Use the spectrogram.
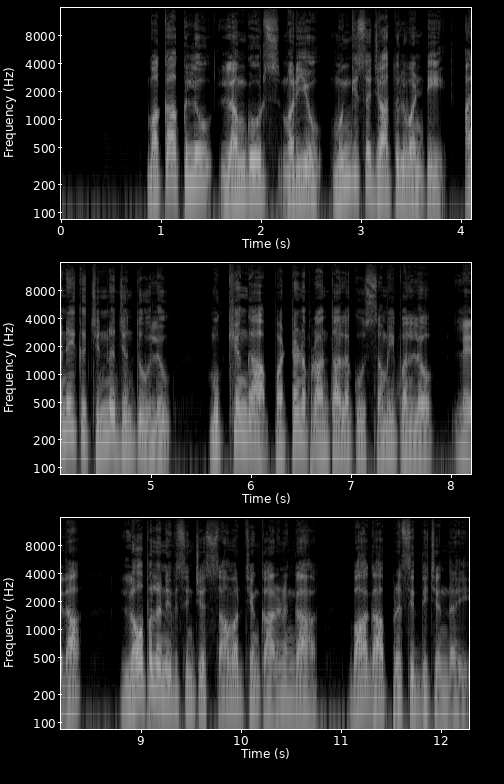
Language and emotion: Telugu, neutral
